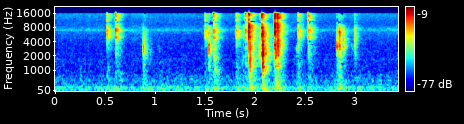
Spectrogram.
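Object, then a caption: Plastic mechanical keyboard. Fingertips tap the keys of a backlit black plastic mechanical keyboard while typing, producing about ten short, bright clicks in an uneven rhythm. The clicks are sharp and dry with almost no ring, and they cluster into a louder burst in the middle over a faint low background hum.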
